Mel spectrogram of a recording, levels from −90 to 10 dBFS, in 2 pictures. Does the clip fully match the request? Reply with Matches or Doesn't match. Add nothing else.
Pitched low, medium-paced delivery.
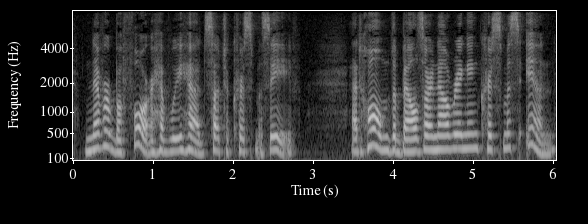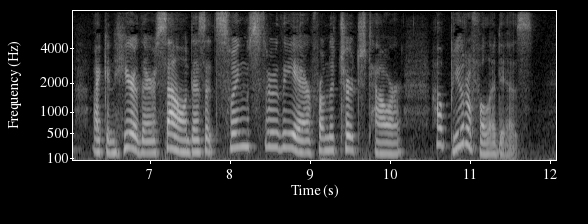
Doesn't match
